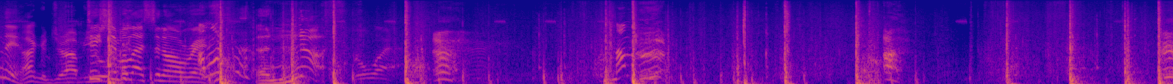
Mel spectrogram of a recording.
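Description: Blows thud in a scuffle.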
